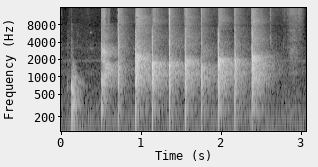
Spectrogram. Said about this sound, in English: This was a very close victory for Candle Still Lit. Give him a round of applause in his first victory.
